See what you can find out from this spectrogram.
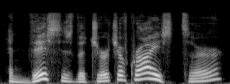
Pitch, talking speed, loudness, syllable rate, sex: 165 Hz, 210 wpm, -17 LUFS, 3.8 syllables/s, male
